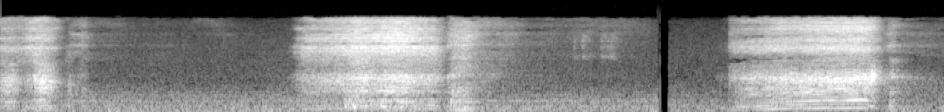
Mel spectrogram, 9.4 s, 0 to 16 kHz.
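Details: Sleep snoring sounds recorded on 2025/03/24 with the SnoreLab snoring app on a phone. Snoring.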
